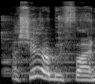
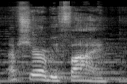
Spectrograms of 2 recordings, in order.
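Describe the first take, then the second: First: It is read in a put-on character voice. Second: It is read in the speaker's ordinary voice.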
